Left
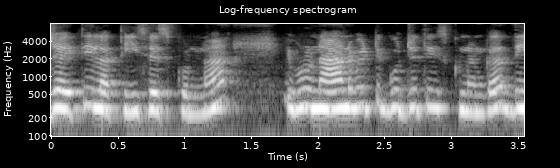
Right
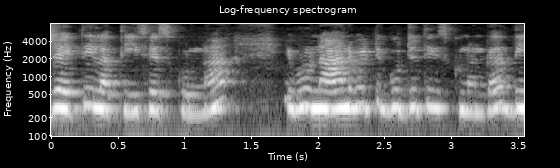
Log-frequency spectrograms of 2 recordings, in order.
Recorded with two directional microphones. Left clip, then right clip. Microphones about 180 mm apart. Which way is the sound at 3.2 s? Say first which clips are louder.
Left 4 dB; 35° left (ahead or behind).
